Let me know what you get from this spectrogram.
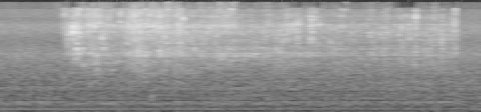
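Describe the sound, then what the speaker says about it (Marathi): Water is poured in a steady stream onto washed pigeon pea lentils (toor dal) for about three seconds, a soft splashing hiss that starts abruptly and then stops. "आता या धुवून घेतलेल्या डाळीमध्ये पाणी टाकूया"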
